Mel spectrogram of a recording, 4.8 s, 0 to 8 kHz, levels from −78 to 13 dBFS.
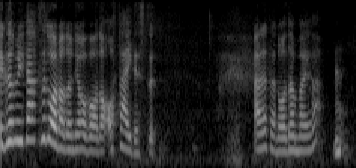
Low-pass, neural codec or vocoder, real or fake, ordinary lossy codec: none; codec, 16 kHz, 0.8 kbps, ZipCodec; fake; none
